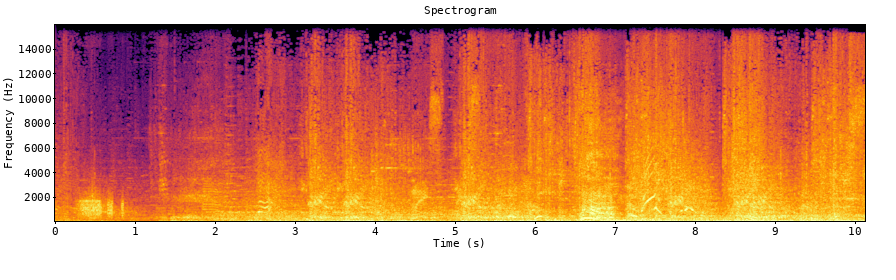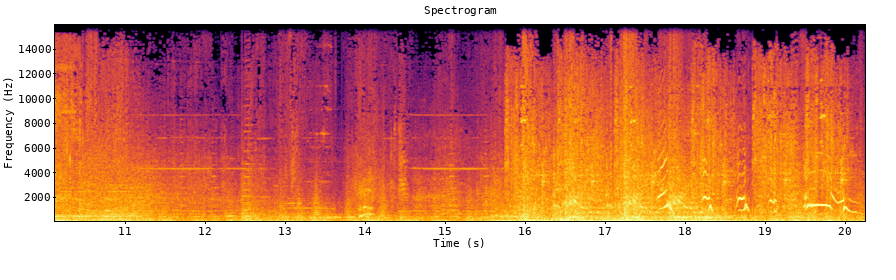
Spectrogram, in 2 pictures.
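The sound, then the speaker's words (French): A bathyscaphe's heavy metal release mechanism clanks and grinds continuously, with creaks, rattling impacts and a dense rumbling underneath, loud for the whole stretch, surging again near the end. “Tu peux libérer le batiscaf.”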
